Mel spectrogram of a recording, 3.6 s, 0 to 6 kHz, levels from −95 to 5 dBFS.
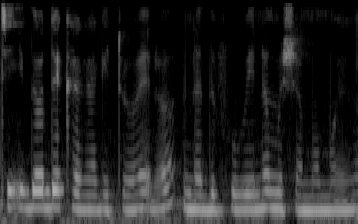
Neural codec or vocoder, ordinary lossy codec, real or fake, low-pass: none; none; real; 5.4 kHz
